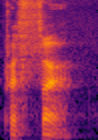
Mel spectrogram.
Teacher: that first E in the first syllable becomes the schwa sound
